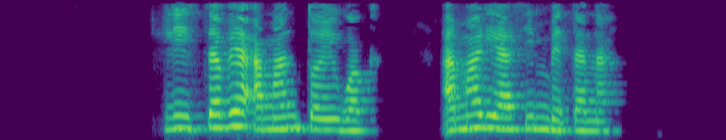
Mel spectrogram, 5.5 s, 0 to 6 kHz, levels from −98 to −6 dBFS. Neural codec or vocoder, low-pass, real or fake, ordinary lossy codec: none; 5.4 kHz; real; MP3, 48 kbps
